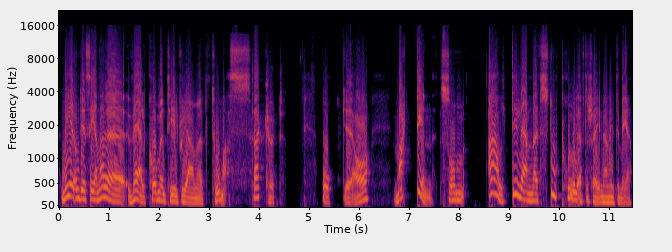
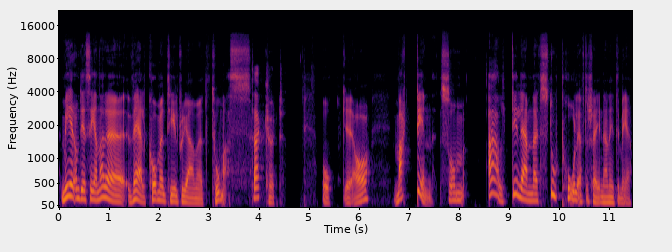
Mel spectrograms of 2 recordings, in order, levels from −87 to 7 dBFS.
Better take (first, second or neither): second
